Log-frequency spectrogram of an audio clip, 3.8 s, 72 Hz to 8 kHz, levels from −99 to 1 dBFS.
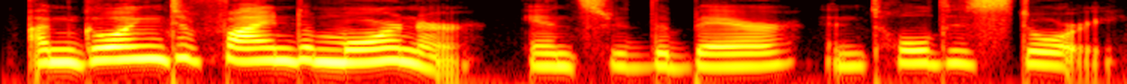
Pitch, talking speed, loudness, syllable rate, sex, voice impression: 235 Hz, 225 wpm, -18 LUFS, 5.3 syllables/s, female, very feminine, young, very thin, tensed, powerful, bright, soft, very clear, fluent, slightly raspy, cute, intellectual, very refreshing, sincere, slightly calm, friendly, slightly reassuring, unique, slightly elegant, wild, slightly sweet, very lively, strict, intense, slightly sharp, light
